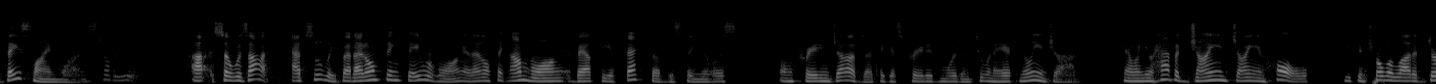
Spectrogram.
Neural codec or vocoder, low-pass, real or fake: autoencoder, 48 kHz, 32 numbers a frame, DAC-VAE, trained on Japanese speech; 7.2 kHz; fake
